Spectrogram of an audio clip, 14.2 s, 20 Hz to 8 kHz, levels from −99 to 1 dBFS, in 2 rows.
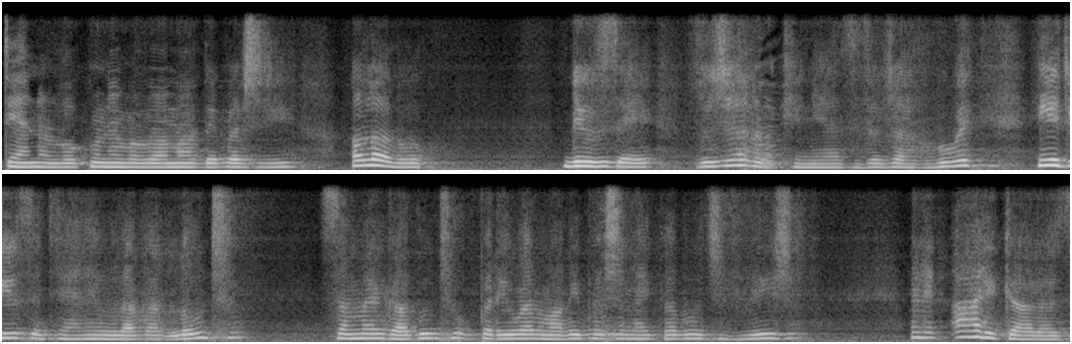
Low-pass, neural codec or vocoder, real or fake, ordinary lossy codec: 7.2 kHz; codec, 16 kHz in and 24 kHz out, 0.4 kbps, LongCat-Audio-Codec, two codebook decoder; fake; none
